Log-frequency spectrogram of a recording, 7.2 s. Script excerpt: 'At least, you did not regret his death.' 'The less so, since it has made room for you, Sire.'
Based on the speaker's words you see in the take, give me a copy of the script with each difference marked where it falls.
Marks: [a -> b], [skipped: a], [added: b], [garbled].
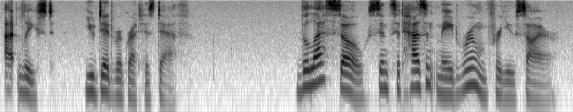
'At least, you did [skipped: not] regret his death.' 'The less so, since it [has -> hasn't] made room for you, Sire.'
